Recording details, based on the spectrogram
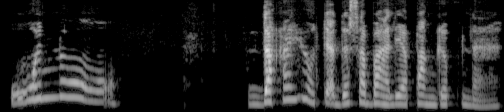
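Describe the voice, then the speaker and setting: An earnest single mother and nurse in a Filipino radio drama. She speaks politely and a little hesitantly in a breathy, medium voice with a Filipino accent. The audio is dry and muffled. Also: fairly high pitch, sing-song, a little slow, no room sound, exaggerated voice. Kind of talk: Ilocano radio drama acting.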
